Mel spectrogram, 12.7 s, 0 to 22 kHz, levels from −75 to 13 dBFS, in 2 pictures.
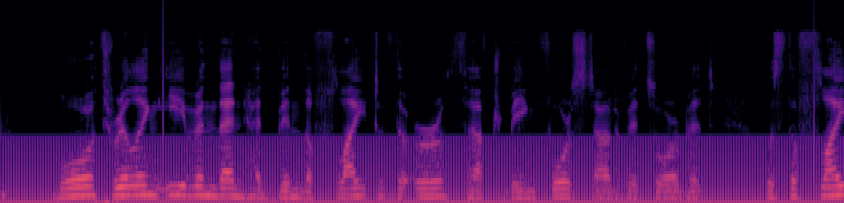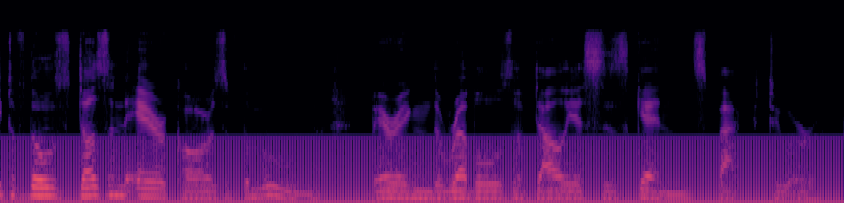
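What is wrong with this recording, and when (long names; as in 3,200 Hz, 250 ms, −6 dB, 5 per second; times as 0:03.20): mains buzz 50 Hz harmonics 27 −34 dBFS
0:01.22: click −11 dBFS
0:06.10: click −15 dBFS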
